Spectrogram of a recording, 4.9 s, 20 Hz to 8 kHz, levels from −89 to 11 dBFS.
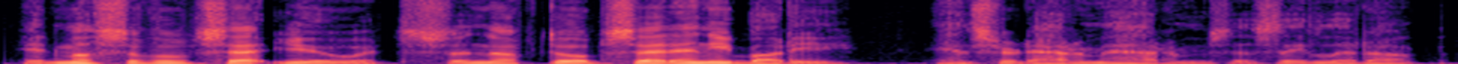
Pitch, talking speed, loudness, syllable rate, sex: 90 Hz, 195 wpm, -19 LUFS, 6.0 syllables/s, male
